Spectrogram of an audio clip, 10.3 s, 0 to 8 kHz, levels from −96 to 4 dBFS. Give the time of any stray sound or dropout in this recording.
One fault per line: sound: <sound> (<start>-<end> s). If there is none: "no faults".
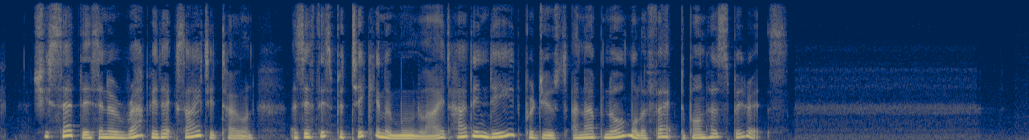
no faults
